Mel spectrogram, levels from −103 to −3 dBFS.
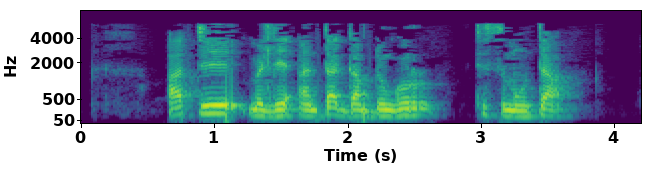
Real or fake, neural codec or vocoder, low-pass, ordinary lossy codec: real; none; 7.2 kHz; MP3, 24 kbps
